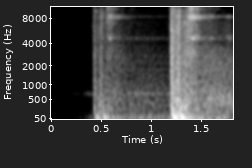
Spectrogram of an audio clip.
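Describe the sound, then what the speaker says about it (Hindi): Two sharp, loud gunshots in a film scene, about a second apart after brief silence, each trailing into a ringing echo. "ये मुझे रागा पर 2 गोलियां चलाता है।"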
